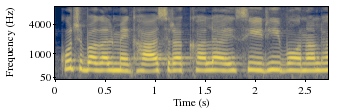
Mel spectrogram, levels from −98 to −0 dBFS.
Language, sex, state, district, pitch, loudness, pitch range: Hindi, female, Bihar, Darbhanga, 260 Hz, -12 LUFS, 255-270 Hz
